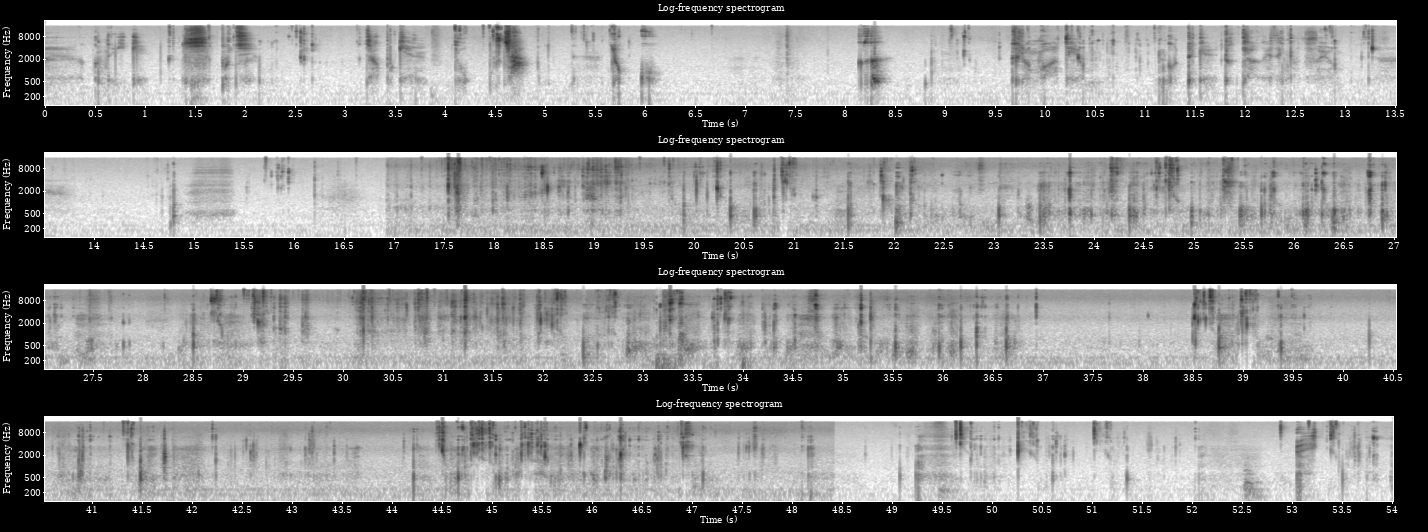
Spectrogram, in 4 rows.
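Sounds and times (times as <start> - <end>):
crunchy chewing with crackles: 0.5 - 6.2, 8.2 - 13.5, 14.5 - 54.0
macaron bite: 17.0 - 36.9, 40.6 - 48.2.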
